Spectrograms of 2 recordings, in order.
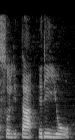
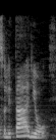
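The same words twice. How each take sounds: First: The ending 'rio' is split into two syllables. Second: The ending 'rio' is joined into one syllable. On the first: The speaker calls it wrong. "Você não fala solitário" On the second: The speaker calls it right. "você fala solitário. Então é uma coisa só"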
